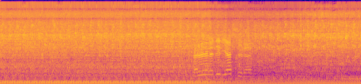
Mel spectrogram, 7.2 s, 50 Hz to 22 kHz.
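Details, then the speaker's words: 1993 Ford F-150 with swapped 351 Windsor V8 after reassembly: smooth even idle after starting, no stumbling or hunting, good oil pressure; running properly. "I love the oil pressure it's making."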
